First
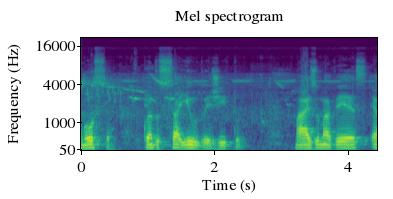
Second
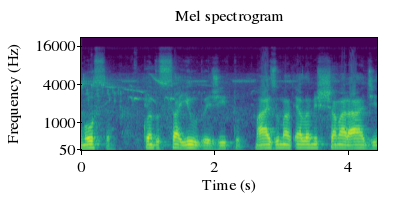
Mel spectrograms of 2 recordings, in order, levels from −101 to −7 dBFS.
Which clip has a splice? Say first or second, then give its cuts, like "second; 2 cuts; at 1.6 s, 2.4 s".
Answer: second; 2 cuts; at 2.5 s, 3.2 s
